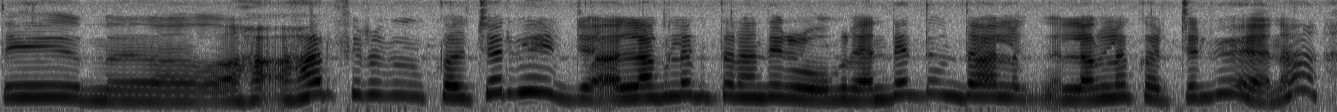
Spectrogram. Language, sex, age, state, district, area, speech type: Dogri, female, 45-60, Jammu and Kashmir, Jammu, urban, spontaneous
